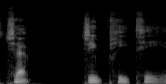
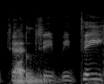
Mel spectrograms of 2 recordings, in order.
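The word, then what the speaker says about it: ChatGPT: Plus, check GPT. Is that how you say it right? Man, that's the chat GPT.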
